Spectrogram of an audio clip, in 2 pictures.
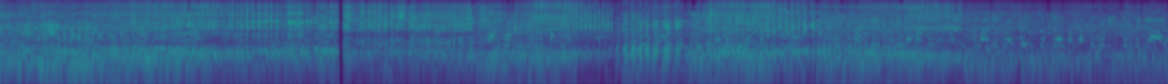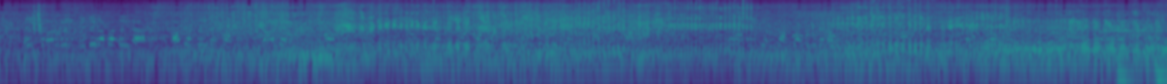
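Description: Dirt bike engines revving up and down as motorcycles race on a dirt track, the pitch rising and falling with the throttle.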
